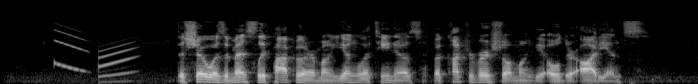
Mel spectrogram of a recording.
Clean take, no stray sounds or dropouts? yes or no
no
